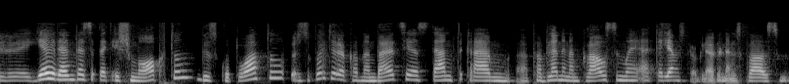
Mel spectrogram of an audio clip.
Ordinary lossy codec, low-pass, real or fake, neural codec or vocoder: Opus, 64 kbps; 7.2 kHz; fake; codec, 16 kHz, 0.5 kbps, X-Codec, HuBERT features, trained on general audio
